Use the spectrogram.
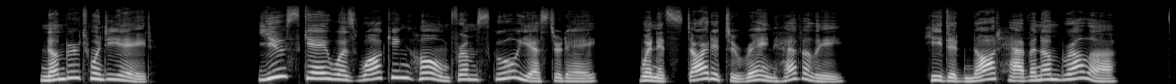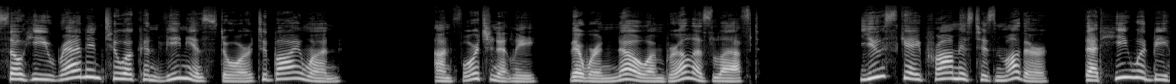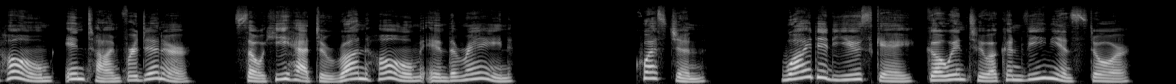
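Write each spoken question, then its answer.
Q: Why did Yusuke go into a convenience store?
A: To buy an umbrella.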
